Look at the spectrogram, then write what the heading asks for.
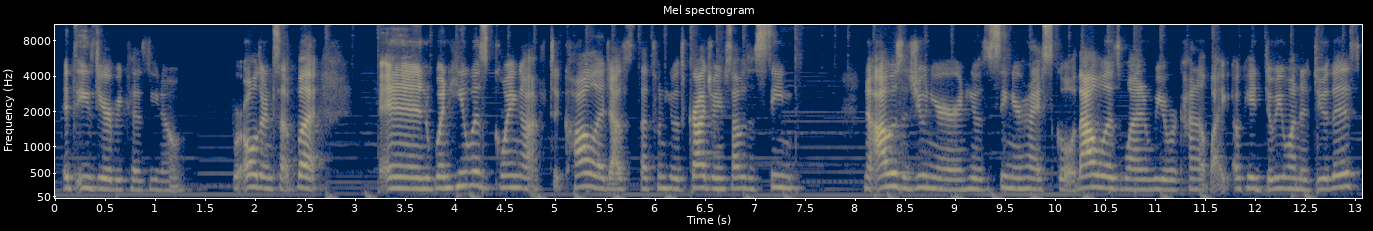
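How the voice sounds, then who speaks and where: A woman's voice: mid-range voice, a bit bright. A woman in her twenties talking casually as a podcast guest, in a chatty, informal way peppered with "like". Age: 20s. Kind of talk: casual conversational interview.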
